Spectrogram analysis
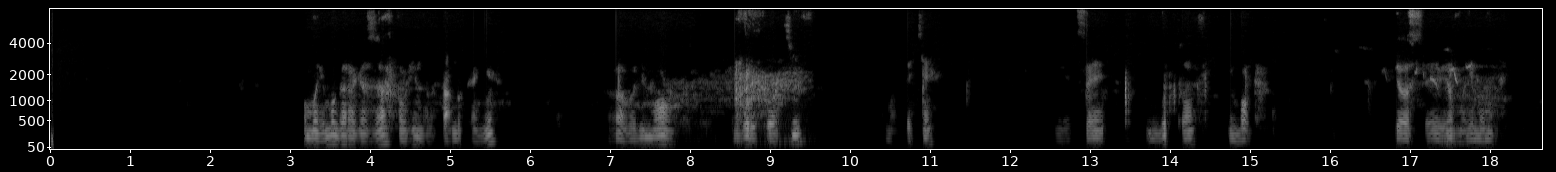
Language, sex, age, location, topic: Kinyarwanda, male, 25-35, Musanze, agriculture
